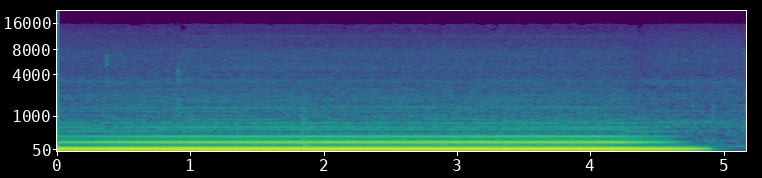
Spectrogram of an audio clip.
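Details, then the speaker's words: Miller & Kreisel V-2B subwoofer after the main filter capacitors were replaced, first power-up with a 70 Hz test signal: a deep, steady tone holds evenly for nearly five seconds and stops cleanly, with no hum, buzz or distortion. "oh and there's no hum whatsoever last time there was a slight hum in the background probably because of bad caps"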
